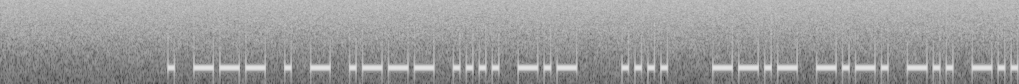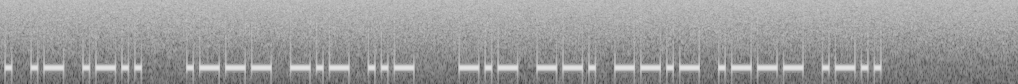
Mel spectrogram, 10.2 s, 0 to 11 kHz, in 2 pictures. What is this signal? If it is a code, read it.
Morse code (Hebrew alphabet), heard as a keyed tone, machine-sent, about 37 wpm, 660 Hz. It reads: והותעחך ח קסדבאל עכט כגקעל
